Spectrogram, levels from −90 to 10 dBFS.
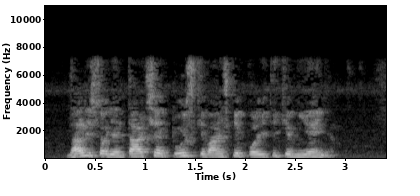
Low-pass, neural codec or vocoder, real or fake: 7.2 kHz; none; real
